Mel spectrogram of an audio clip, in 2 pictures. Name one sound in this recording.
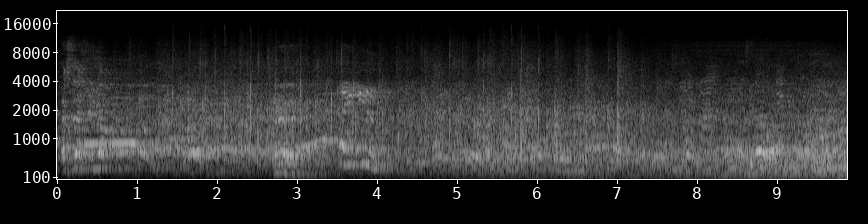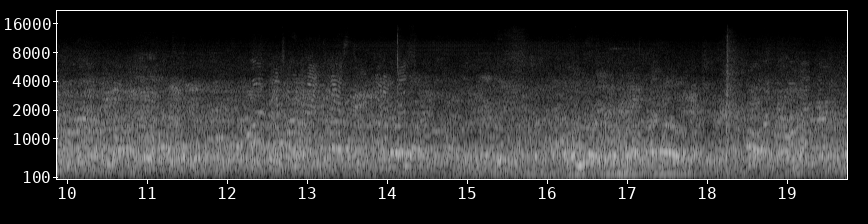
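A live band plays electric guitars and keyboard.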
